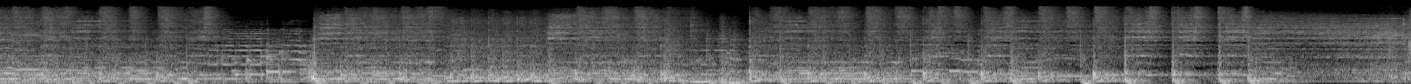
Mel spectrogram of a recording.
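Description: Live indie rock band playing an instrumental passage on electric guitars and a drum kit, the closing bars of a song.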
